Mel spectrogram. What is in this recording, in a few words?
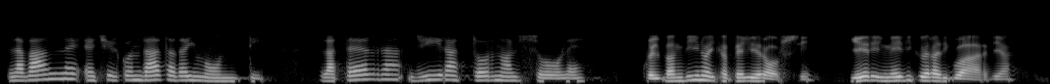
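Italian, speech, CODEC2 3200 bps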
